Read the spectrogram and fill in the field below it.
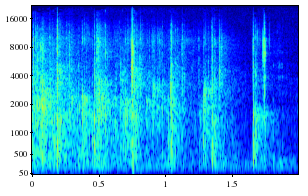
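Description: round of applause

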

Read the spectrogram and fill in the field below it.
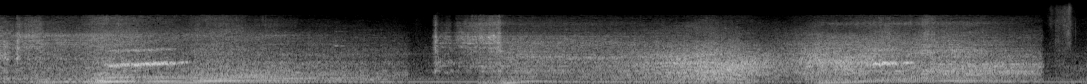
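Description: car driving and accelerating

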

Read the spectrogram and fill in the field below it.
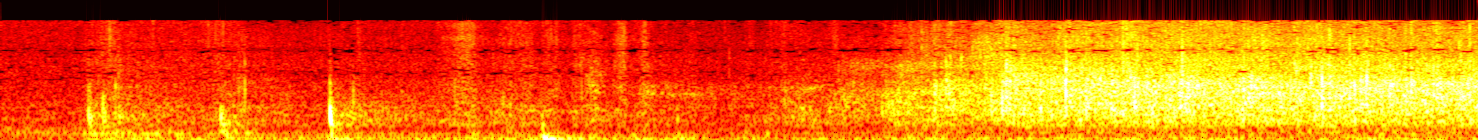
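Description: audience clapping

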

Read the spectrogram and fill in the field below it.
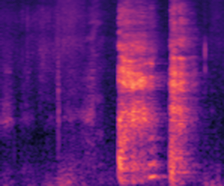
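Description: cough

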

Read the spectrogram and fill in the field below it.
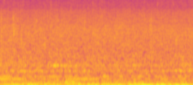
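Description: heavy rain pouring down

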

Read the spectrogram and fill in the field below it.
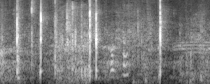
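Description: chickens clucking

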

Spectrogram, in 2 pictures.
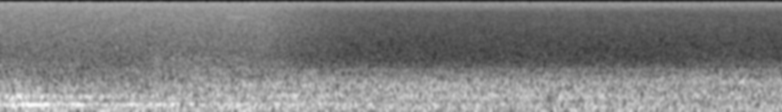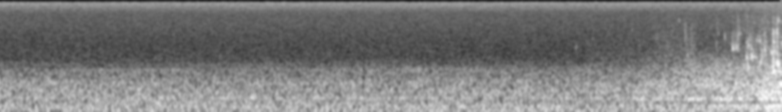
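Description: river water flowing

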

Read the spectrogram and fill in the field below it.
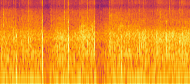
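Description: round of applause

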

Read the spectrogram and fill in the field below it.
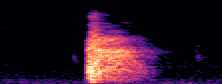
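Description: cough

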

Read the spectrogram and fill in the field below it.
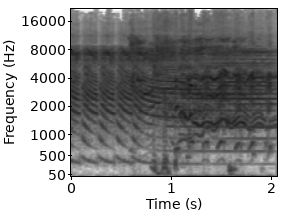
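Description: air horn sound effect

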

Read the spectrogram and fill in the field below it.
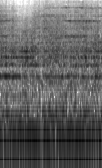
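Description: train passing by

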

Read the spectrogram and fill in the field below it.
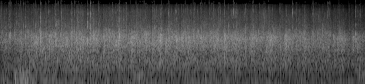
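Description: audience cheering and applauding

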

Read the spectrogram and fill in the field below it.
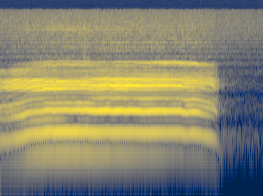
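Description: cow mooing

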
